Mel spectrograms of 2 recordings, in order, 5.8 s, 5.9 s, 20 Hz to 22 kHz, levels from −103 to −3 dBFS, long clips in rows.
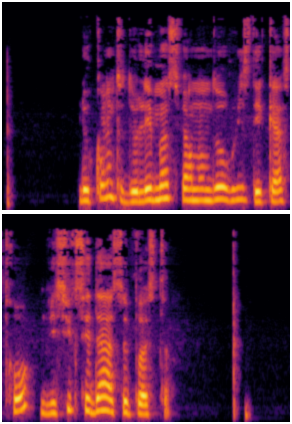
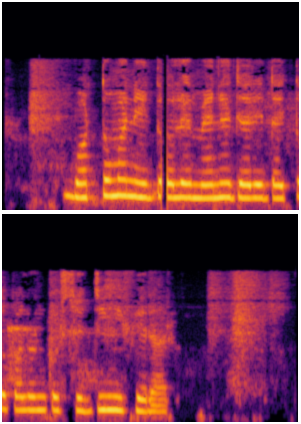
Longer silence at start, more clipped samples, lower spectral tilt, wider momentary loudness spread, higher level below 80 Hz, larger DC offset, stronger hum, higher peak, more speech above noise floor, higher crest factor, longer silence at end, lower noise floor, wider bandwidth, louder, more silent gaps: first, 0.8 s vs 0.3 s; neither; about the same, -5 dB/octave vs -4 dB/octave; first, 20 LU vs 16 LU; second, -70 dBFS vs -56 dBFS; neither; neither; about the same, -4 dBFS vs -4 dBFS; first, 67 dB vs 26 dB; about the same, 16 dB vs 14 dB; about the same, 0.4 s vs 0.4 s; first, -86 dBFS vs -43 dBFS; first, 16.5 kHz vs 7.4 kHz; about the same, -19 LUFS vs -17 LUFS; neither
